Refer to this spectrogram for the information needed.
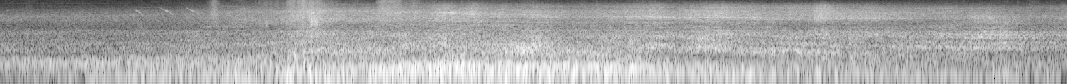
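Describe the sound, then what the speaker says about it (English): A jet airliner landing at Edinburgh Airport roars steadily from a distance, its engine noise swelling to a broad rumble midway and then holding with no voices. "this one is definitely landing"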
